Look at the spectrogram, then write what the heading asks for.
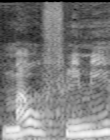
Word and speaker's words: Maouflemi: Maouflemi, c'est en 3 syllabes.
